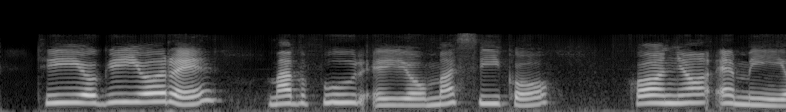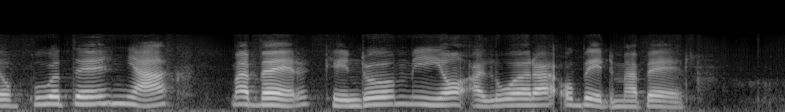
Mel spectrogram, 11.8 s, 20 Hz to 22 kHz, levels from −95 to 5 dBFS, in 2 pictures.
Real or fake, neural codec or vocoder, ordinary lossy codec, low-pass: fake; codec, 16 kHz, 1 kbps, X-Codec, HuBERT features, trained on LibriSpeech; none; 7.2 kHz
